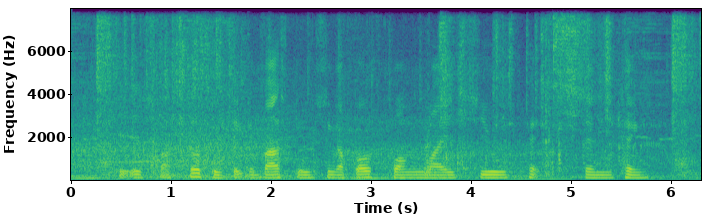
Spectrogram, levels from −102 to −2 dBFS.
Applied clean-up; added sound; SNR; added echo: none; Walk, footsteps + Traffic noise, roadway noise; 5 dB; none.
